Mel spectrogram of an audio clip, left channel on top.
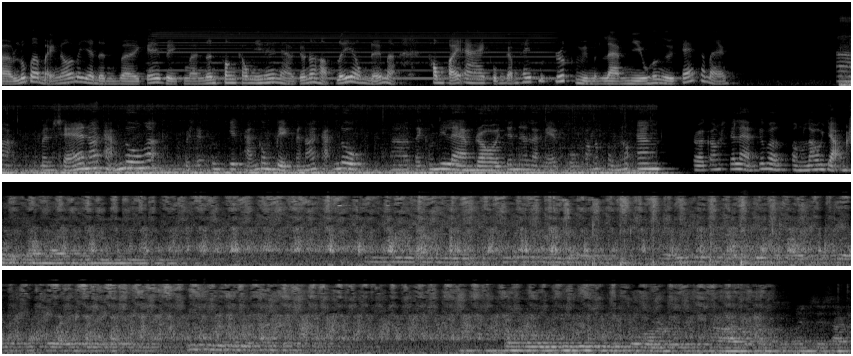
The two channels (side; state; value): both; different; correlation 0.00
